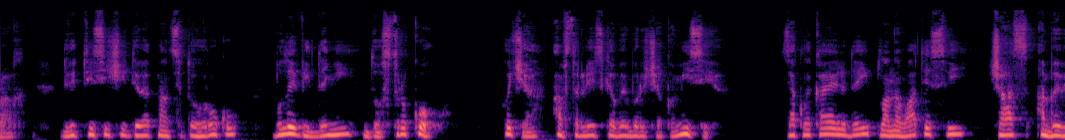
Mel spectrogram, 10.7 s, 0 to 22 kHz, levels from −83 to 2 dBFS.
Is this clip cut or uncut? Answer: uncut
